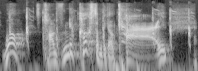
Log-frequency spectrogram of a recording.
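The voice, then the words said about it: Imitates another person's voice. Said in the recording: “I love doing Ramona. ... It's my favorite impersonation”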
